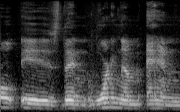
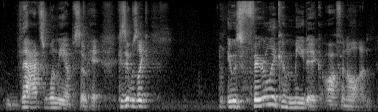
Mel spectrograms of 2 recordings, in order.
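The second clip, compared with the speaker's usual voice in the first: ordinary delivery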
